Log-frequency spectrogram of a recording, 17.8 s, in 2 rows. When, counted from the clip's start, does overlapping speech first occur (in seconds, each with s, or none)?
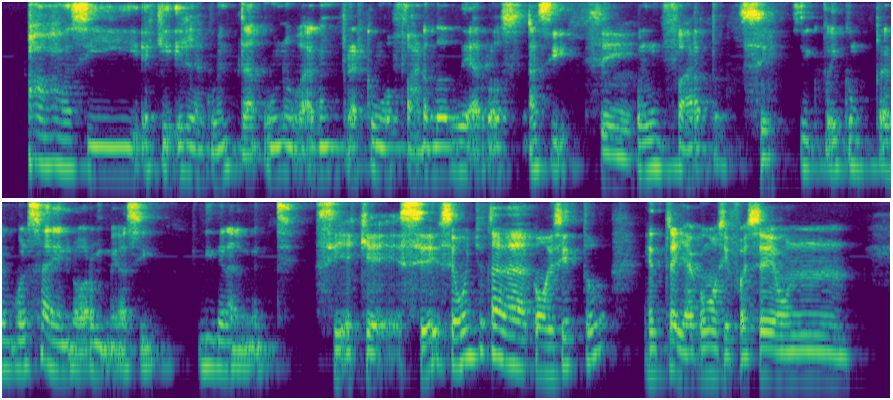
none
